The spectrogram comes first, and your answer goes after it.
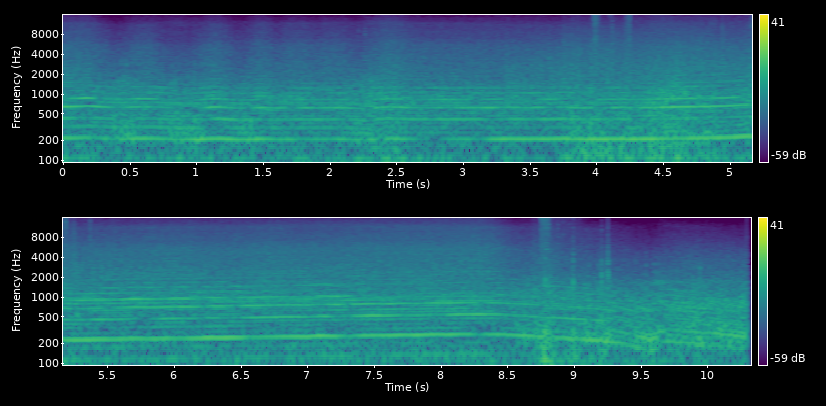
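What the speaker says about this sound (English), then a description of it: "The engine sounds aren't the greatest, to be honest with you." Engine revving steadily in the Forza racing game, a loud sustained drone with rising and falling pitch and a brief shift near the end, with no talk over it.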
